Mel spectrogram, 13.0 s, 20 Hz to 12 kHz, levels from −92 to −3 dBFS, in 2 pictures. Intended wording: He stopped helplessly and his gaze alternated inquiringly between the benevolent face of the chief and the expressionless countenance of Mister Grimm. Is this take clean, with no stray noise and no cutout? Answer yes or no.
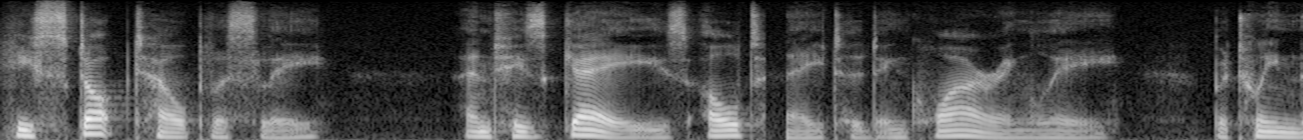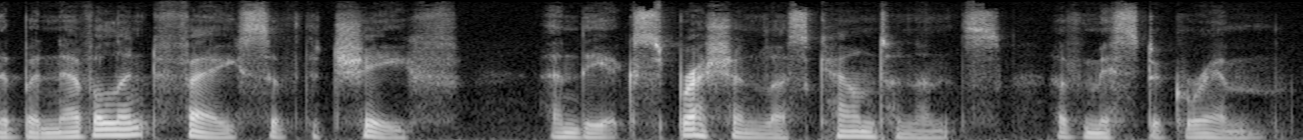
no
